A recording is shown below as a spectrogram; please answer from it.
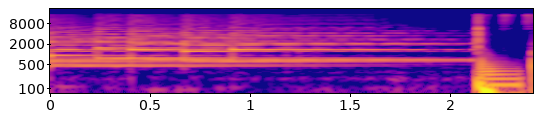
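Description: Italo-disco synthesizer intro: a held synth tone under a run of short synth notes stepping in pitch, with no drums.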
